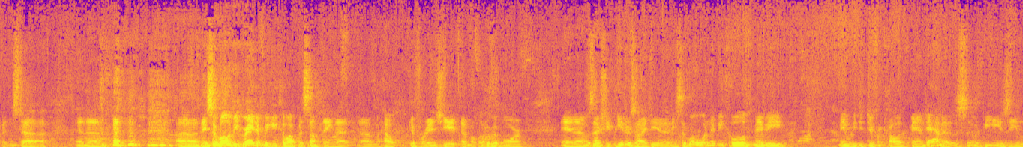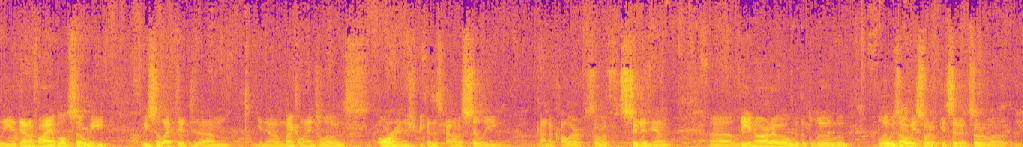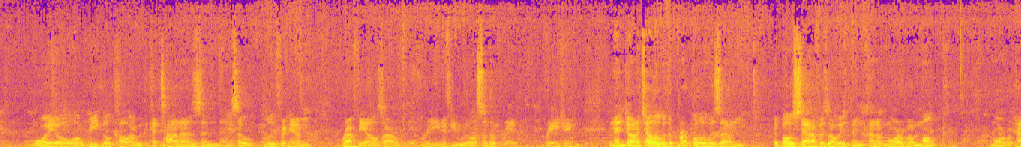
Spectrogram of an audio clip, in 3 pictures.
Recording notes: moderated a Q and A panel at Tracy Comic Show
